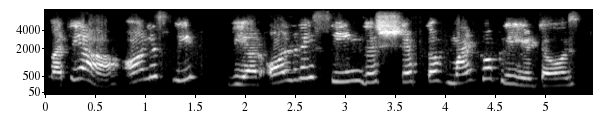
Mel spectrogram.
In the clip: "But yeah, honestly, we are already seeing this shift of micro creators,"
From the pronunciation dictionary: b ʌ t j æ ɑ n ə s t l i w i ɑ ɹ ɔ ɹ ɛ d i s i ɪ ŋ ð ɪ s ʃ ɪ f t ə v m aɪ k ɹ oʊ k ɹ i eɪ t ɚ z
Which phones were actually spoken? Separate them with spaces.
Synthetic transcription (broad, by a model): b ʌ t j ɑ ɑ n ə s t l i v i ɑ ɹ ɔ l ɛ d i s i ɪ ŋ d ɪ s ʃ ɪ f t ə v m aɪ k ɹ oʊ k ɹ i eɪ t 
